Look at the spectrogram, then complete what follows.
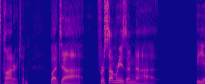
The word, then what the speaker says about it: Connarton: in a way because the first syllable ends in a double consonant, C-O-N-N, which usually indicates that is where the emphasis would go. Connarton, not Connarton.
